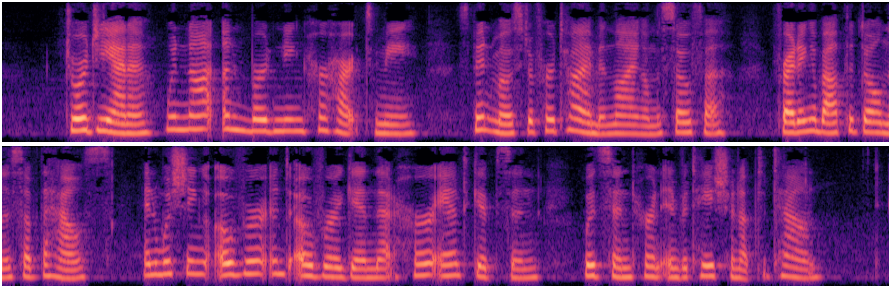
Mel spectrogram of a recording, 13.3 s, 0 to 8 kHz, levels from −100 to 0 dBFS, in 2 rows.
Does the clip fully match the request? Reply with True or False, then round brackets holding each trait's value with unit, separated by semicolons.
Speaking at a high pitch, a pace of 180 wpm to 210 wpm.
True (220 Hz; 195 wpm)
